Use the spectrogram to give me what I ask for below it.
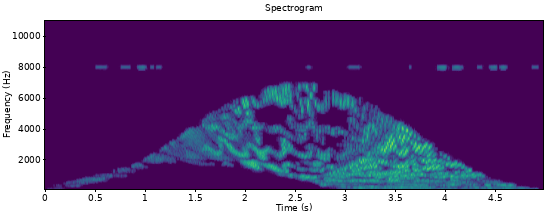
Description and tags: Whispering alien sound created with coagula using original bitmap image.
